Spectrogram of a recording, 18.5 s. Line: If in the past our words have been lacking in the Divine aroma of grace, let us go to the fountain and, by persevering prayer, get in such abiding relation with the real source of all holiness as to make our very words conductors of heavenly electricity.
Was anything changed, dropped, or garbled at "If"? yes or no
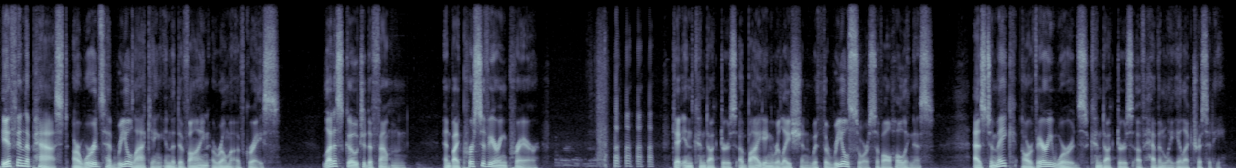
no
